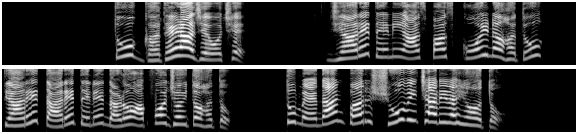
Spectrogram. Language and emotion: Gujarati, angry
